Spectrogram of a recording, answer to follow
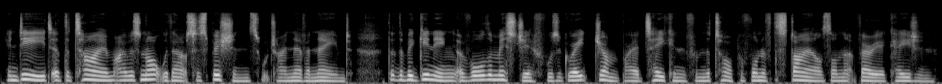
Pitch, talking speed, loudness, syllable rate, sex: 175 Hz, 250 wpm, -19 LUFS, 5.7 syllables/s, female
